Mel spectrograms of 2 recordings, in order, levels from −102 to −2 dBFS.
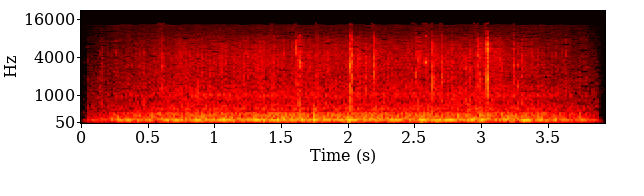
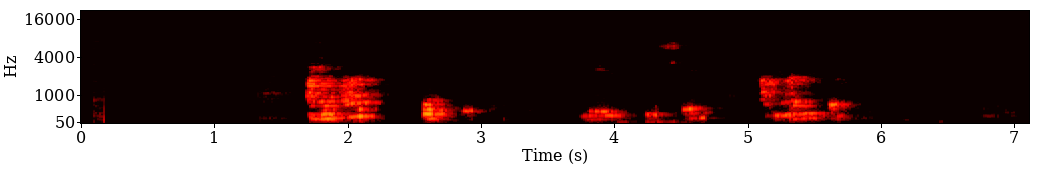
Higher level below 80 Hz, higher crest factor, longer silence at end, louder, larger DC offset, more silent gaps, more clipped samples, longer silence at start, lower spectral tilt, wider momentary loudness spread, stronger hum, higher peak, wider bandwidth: first, -64 dBFS vs under -90 dBFS; about the same, 28 dB vs 24 dB; second, 0.05 s vs 1.35 s; first, -43 LUFS vs -54 LUFS; neither; second, none vs 2.36-2.49 s, 3.21-3.71 s, 4.89-5.06 s; neither; second, 0.05 s vs 1.7 s; first, -5 dB/octave vs -3.5 dB/octave; second, 9 LU vs 17 LU; neither; first, -16 dBFS vs -32 dBFS; first, 13.5 kHz vs 3.2 kHz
